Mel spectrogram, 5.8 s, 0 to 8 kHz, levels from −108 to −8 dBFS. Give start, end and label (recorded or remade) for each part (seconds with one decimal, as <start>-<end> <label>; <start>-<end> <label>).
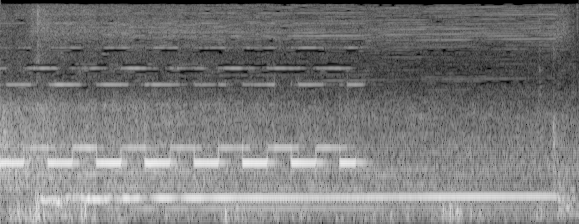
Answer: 0.0-5.8 recorded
